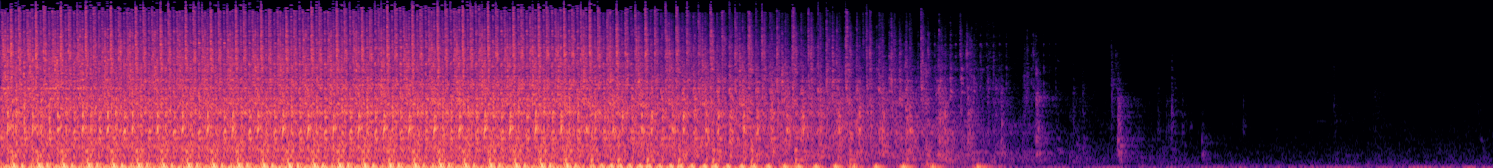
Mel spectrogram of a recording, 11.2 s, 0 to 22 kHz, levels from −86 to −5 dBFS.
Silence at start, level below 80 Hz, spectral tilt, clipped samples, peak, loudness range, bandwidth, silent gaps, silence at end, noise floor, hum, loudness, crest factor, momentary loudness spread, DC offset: 0 s; -24 dBFS; -3 dB/octave; under 0.1%; -4 dBFS; 17 LU; over 20 kHz; none; 2.8 s; -58 dBFS; none; -20 LUFS; 16 dB; 13 LU; under 0.1%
